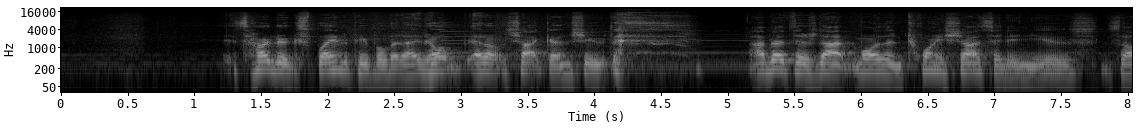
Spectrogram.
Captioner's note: laughs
